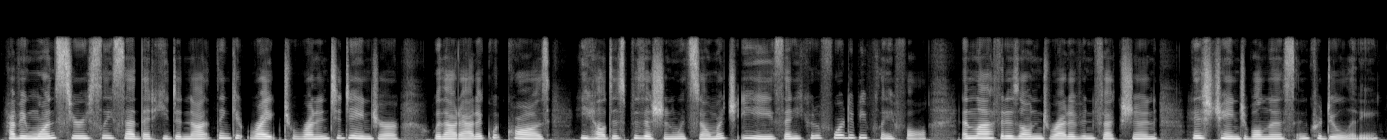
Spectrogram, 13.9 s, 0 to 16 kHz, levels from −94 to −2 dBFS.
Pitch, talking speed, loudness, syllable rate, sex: 235 Hz, 195 wpm, -19 LUFS, 5.4 syllables/s, female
